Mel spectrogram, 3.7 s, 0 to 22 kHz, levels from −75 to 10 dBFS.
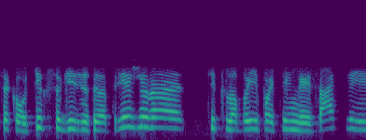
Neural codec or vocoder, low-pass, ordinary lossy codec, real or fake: none; 7.2 kHz; Opus, 24 kbps; real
